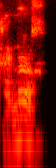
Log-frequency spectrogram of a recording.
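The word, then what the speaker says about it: חֲנוֹךְ: El libro de Hanoch, se pronuncia Enoch también, ¿verdad? Pero en hebreo es Hanoch, Enoch o Enoch, también fue discriminado, aprovechando, ¿no?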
